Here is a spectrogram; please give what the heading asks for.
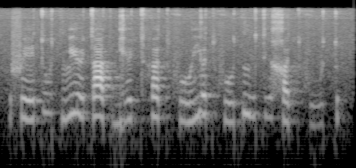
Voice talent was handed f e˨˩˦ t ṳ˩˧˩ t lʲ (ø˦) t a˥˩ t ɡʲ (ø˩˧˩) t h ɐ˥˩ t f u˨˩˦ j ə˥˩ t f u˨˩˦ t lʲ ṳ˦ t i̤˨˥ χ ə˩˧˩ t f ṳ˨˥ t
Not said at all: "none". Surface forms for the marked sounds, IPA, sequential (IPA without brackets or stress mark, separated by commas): ø˥˩, ø˩˧˩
